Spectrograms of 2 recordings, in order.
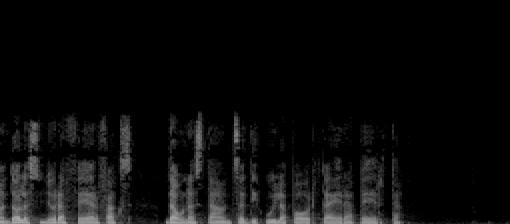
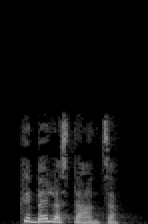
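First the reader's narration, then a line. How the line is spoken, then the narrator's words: Exclamation. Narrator (Italian): esclamai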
